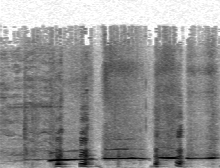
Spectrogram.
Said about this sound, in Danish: Jeg kommer ikke til at sige noget, før jeg har hørt den fløjt.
